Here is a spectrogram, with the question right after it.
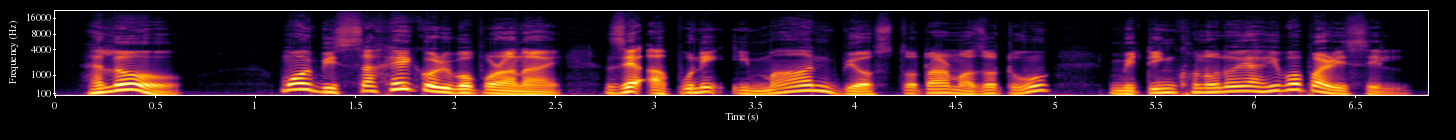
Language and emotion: Assamese, surprised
